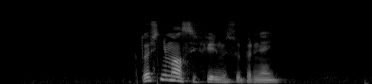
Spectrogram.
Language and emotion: Russian, neutral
